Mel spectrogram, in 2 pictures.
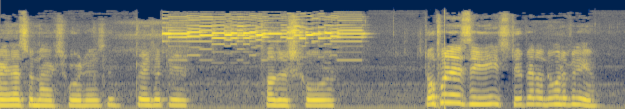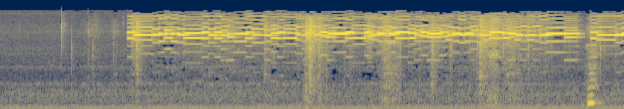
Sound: laughs

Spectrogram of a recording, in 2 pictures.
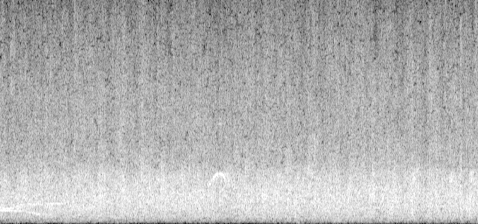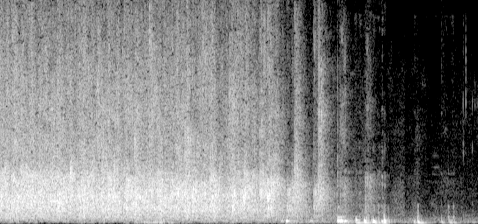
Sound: cheering/Applause

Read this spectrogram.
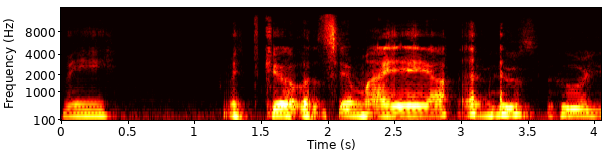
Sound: laughs

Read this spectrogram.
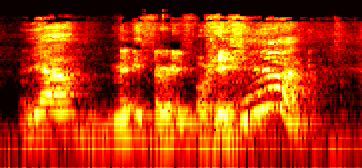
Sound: laughs

